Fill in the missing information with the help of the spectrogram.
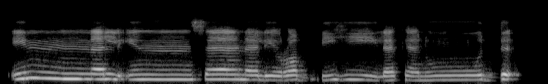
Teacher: So the لِرَبِّهِ, the ra is lifted.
